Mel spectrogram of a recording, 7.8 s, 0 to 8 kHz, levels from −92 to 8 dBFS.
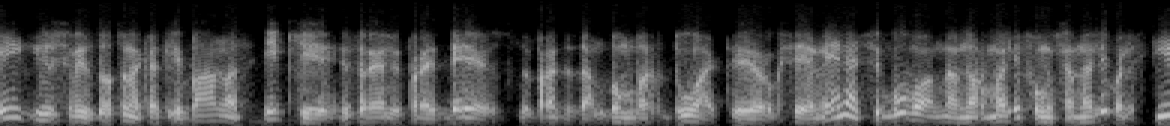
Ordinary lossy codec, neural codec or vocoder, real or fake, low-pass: Opus, 16 kbps; codec, 16 kHz, 2 kbps, FreqCodec, larger model; fake; 7.2 kHz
